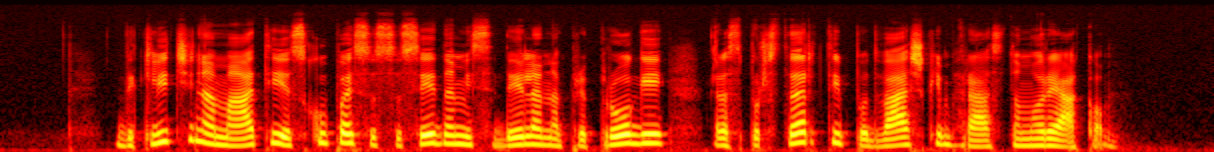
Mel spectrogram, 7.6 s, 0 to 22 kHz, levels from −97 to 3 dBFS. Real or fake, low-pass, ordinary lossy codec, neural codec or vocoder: real; 19.8 kHz; none; none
